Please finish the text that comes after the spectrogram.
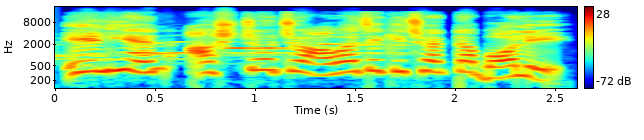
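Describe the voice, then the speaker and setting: A woman narrates a scripted children's tale in a high, lively voice. Her pitch moves a great deal from phrase to phrase. Music plays clearly behind her. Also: moderate pace.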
